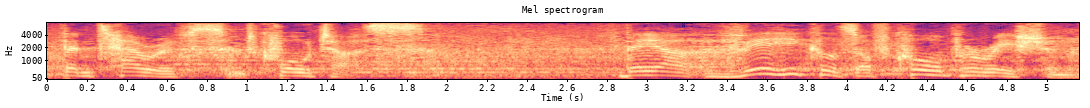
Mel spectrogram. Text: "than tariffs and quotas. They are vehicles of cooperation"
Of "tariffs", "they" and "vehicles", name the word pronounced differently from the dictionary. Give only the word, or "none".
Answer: none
